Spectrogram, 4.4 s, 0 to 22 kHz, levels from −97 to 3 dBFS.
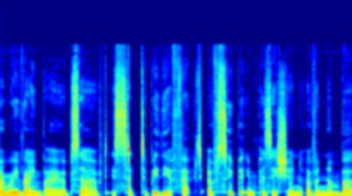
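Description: At 1.6 s, a short stretch of the compressed stream carries damaged data: some bytes in that region arrive wrong, lost, zeroed or overwritten, so the decoder cannot read the frames there properly. It loses sync and has to hunt forward for the next valid frame header before the speech resumes. The result is a brief chirp or blip, only about 16 ms long, cutting into the speech.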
